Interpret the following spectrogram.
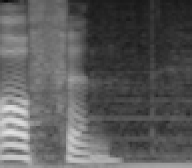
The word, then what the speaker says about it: often: of ever never então note a pronúncia do often você não falo T Tá bom é só often então repetindo always usually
